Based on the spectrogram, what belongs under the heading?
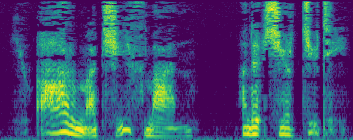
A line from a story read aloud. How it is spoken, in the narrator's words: he whispered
